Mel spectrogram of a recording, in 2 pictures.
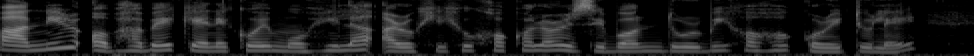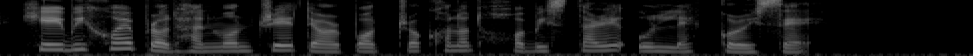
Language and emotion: Assamese, neutral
